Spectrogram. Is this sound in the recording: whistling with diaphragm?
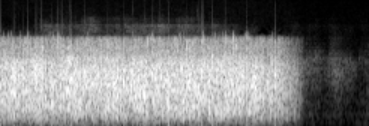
no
